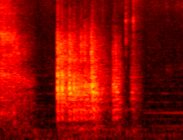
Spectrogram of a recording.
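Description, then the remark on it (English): Dice rolled for initiative in a tabletop role-playing game, totalling thirteen, clatter onto a hard table in a sudden rattling burst, tumble for about half a second, then settle with two or three small clicks. No one speaks. “I need you to go ahead and roll initiative.”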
